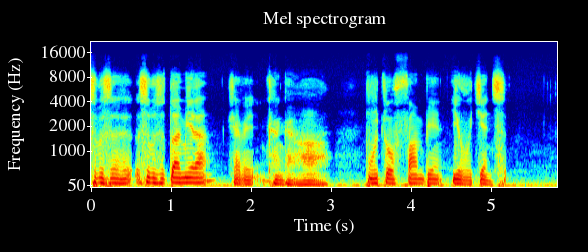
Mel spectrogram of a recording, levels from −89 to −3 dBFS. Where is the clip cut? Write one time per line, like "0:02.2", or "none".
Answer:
0:01.6
0:03.4
0:04.5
